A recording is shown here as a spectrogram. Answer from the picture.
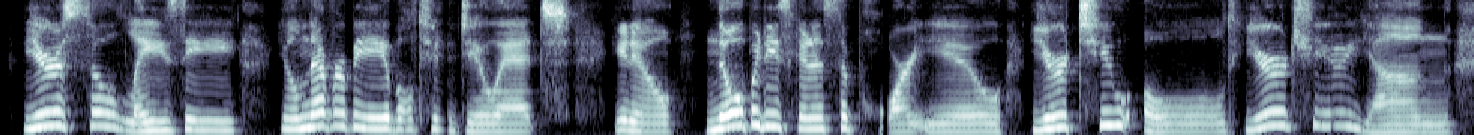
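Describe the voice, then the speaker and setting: With an American accent, a woman speaks at a very slow pace, her pitch swinging very widely, over a quiet background. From Long Island, New York. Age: 60s. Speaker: author and motivational speaker. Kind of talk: podcast interview.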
